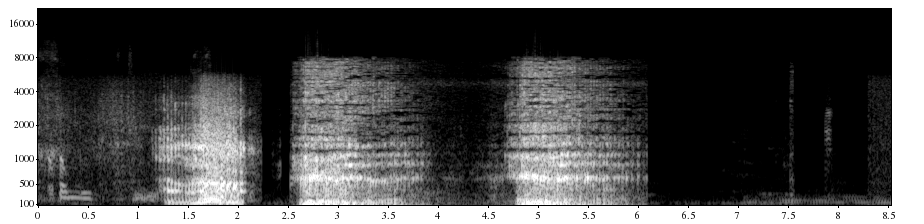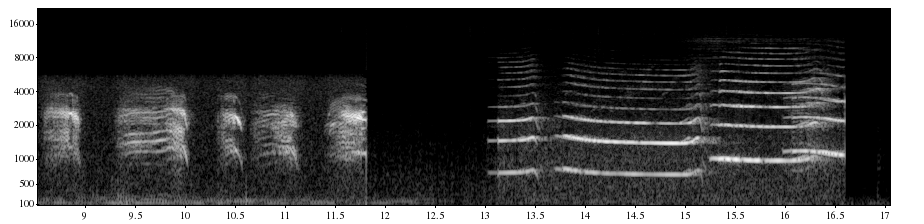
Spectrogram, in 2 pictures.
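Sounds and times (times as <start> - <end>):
lemurs wailing: 13.0 - 16.6
macaques screeching: 13.0 - 16.6.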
